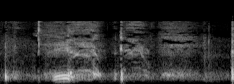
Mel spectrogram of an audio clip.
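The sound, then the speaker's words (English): A man coughs and clears his throat, with a few short, sharp bursts spaced across the moment and some rough vocal noise in between. “That's not me coughing, ladies and gentlemen.”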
